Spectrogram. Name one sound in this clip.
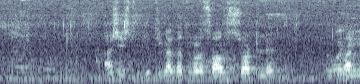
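A man speaks nearby in short phrases.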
